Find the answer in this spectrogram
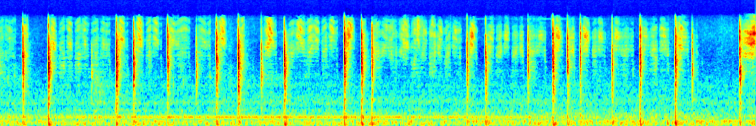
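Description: Chalk writing on a blackboard: a quick irregular series of sharp taps and short scratchy strokes as letters are formed, over a faint steady low hum.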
